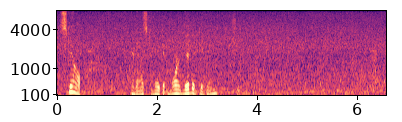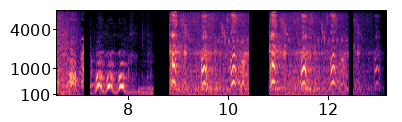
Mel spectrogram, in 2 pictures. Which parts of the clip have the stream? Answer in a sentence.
The stream can be heard from 0.0 to 7.1 s.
